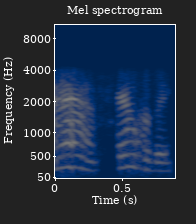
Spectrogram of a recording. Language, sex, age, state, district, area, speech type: Bengali, female, 45-60, West Bengal, Uttar Dinajpur, rural, conversation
